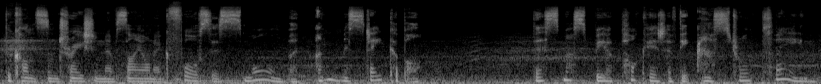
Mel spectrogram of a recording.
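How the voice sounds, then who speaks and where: A woman narrating a fantasy video game as an ominous storyteller, in a hushed, breathy voice. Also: deep voice, unhurried, noisy background. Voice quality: whispery, breathy. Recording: loud music behind.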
